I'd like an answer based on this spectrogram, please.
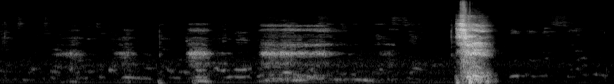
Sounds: Sneeze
